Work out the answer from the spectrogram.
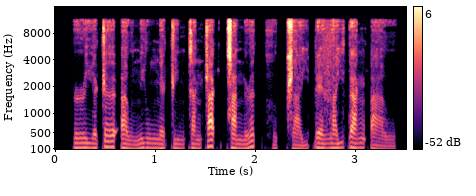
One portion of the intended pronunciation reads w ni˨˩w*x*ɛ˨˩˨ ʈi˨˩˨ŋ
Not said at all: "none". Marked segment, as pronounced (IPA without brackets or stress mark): ŋ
